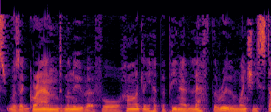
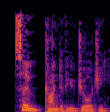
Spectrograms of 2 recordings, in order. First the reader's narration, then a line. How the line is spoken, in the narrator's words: she said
